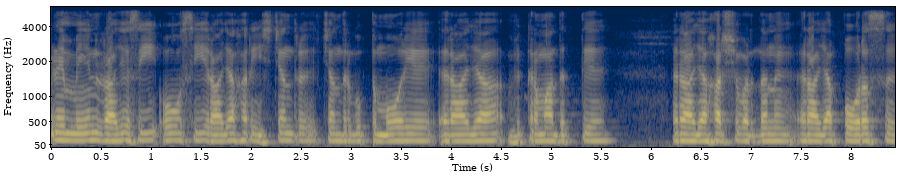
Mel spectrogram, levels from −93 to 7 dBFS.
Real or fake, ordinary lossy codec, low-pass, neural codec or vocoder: real; none; 5.4 kHz; none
